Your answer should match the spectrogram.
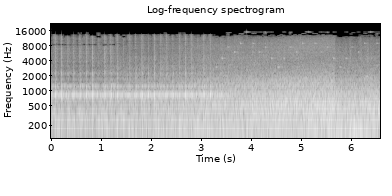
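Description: Steady rushing noise of ocean surf washing onto a beach. Over the first half a steady tone with fast, even ticking carries on, then stops about three and a half seconds in.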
